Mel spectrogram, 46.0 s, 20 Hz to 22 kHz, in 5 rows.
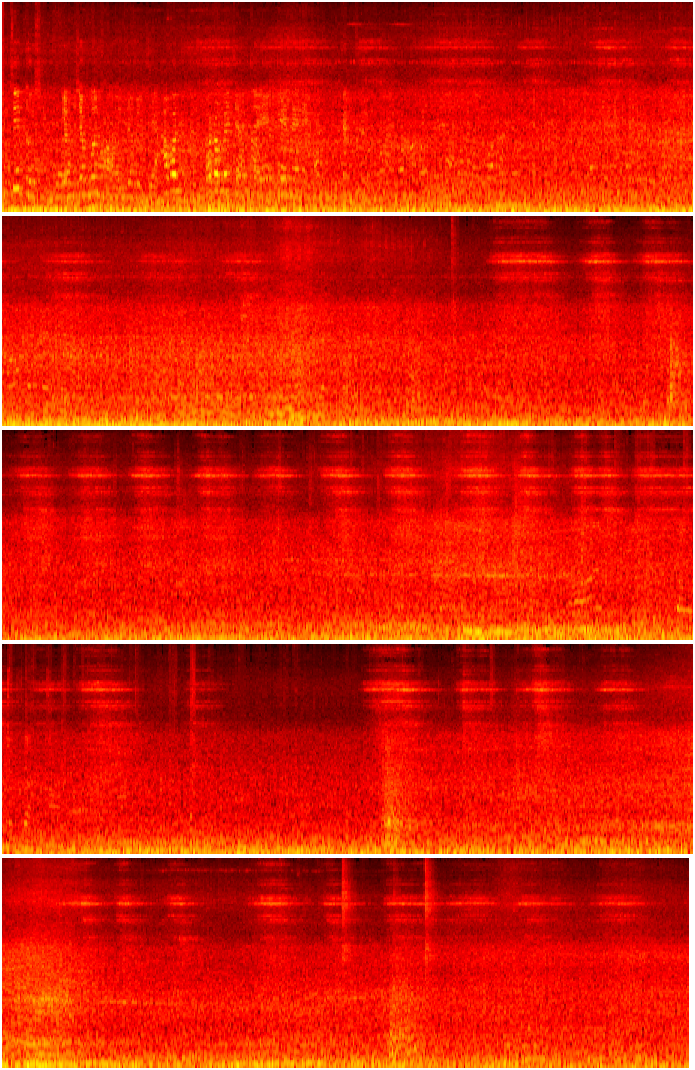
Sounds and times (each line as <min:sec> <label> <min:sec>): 0:00.0 Traffic Sound 0:46.0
